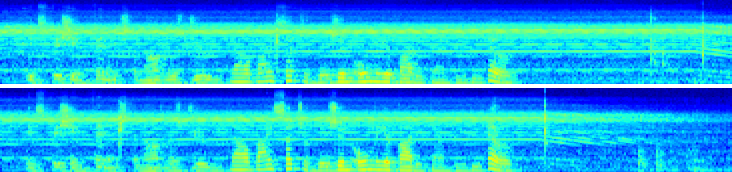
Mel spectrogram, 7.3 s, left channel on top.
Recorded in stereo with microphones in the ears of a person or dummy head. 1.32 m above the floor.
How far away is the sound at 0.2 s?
About 8.5 m.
